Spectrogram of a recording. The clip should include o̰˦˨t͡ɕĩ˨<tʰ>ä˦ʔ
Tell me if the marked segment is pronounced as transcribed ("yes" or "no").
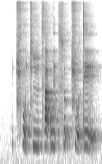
yes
